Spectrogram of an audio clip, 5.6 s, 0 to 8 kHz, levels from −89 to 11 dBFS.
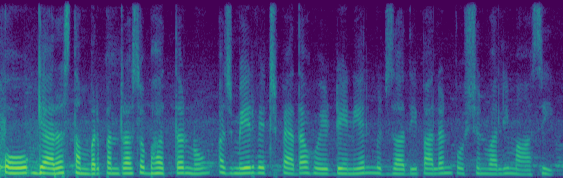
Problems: constant background noise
